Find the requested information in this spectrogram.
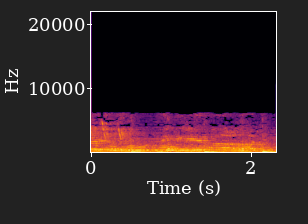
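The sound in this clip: A monk from Draganac monastery imitates a bird call with his voice: three low, hollow hooting notes spaced at an even pace over a steady droning background.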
